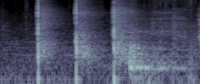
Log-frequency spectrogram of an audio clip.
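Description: Three sharp, evenly spaced snaps, a bit under half a second apart.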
